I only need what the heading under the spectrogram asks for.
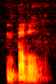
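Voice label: "bobble", English, British accent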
